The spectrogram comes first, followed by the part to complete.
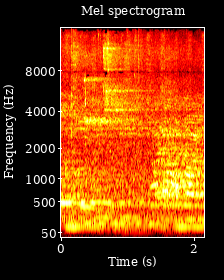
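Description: Gym sounds during an indoor volleyball game: players' voices, sneakers squeaking on the hardwood floor, and the ball being played. A steady pitched hum or background music runs underneath.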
